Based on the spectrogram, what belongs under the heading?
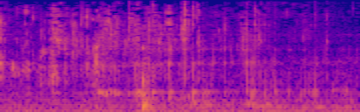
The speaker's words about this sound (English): How in the fuck do you do that? I just lift up the bottle and pour it into the glass.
